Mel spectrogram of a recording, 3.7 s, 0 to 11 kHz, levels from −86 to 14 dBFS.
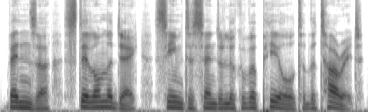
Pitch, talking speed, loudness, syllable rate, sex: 135 Hz, 245 wpm, -18 LUFS, 5.8 syllables/s, male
